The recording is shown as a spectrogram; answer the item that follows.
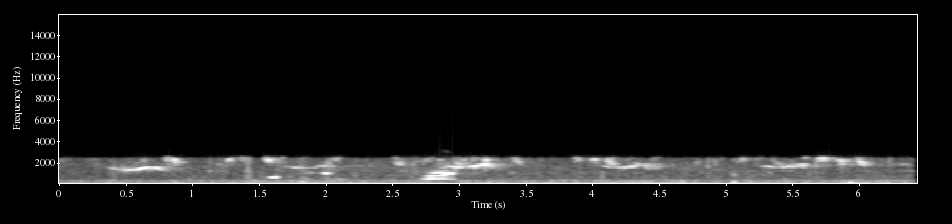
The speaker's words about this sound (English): Cuckoos are singing. I think that they are happy because you are here.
